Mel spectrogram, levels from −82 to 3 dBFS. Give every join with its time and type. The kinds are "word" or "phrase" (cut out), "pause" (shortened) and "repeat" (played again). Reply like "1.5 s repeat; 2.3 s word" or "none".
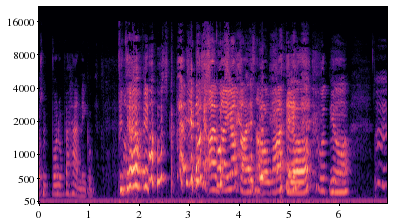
2.2 s word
